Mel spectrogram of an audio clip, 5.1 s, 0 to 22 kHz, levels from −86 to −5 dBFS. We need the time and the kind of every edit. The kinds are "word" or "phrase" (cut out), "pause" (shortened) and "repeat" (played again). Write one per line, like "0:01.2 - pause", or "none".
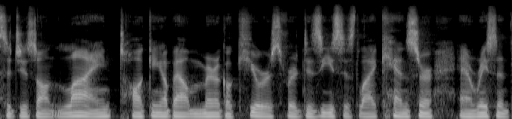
none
